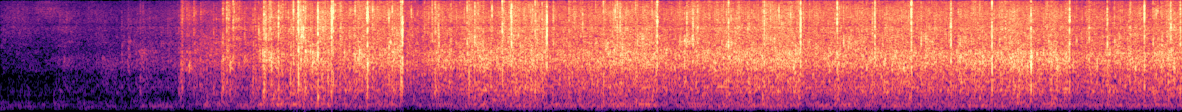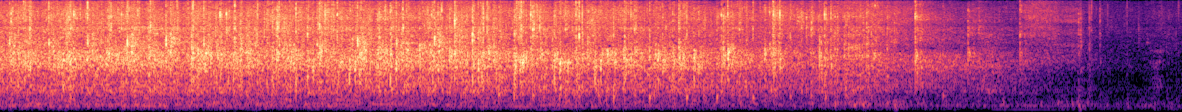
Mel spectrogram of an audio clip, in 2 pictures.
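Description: Audience applauding: it swells up about a second in, holds steady, then dies away near the end.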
